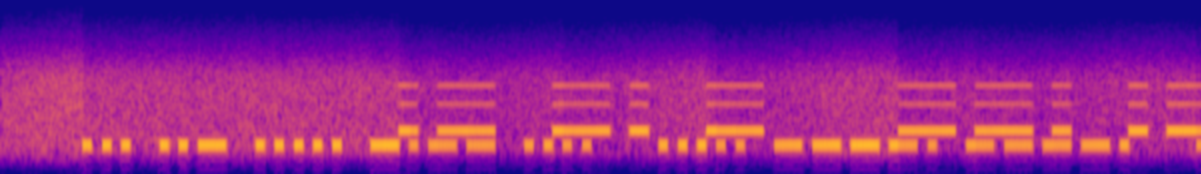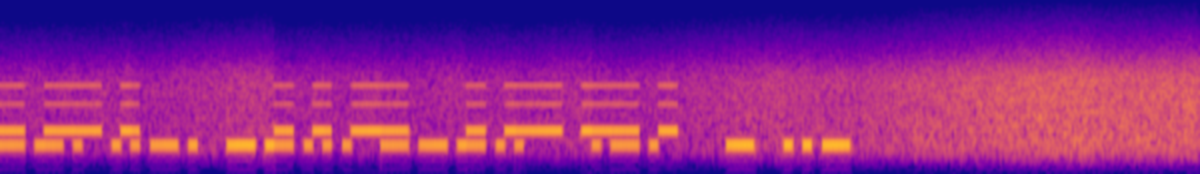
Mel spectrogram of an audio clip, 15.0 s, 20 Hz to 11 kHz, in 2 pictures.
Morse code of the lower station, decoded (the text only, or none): SU5YH 599 GF78 R TU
